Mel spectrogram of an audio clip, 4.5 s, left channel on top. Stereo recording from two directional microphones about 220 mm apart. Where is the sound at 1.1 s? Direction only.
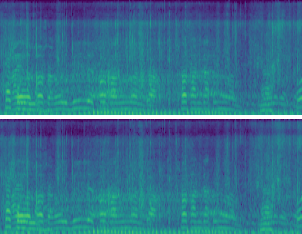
35° left (ahead or behind); by 3.6 s 5° left (ahead or behind).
